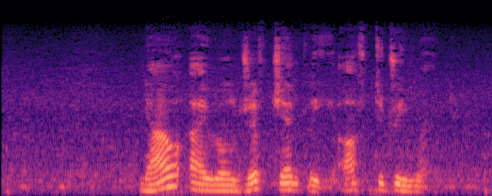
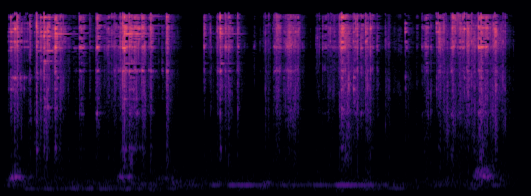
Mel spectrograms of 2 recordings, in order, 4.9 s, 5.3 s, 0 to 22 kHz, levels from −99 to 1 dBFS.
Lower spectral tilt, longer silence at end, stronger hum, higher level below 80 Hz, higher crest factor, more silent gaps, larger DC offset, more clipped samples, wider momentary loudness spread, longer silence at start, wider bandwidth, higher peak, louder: first, -5.5 dB/octave vs 6 dB/octave; second, 0 s vs 0.25 s; neither; first, -58 dBFS vs under -90 dBFS; second, 20 dB vs 26 dB; neither; neither; neither; first, 24 LU vs 18 LU; about the same, 0.05 s vs 0.1 s; second, 12.5 kHz vs 17 kHz; first, -4 dBFS vs -10 dBFS; first, -23 LUFS vs -32 LUFS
